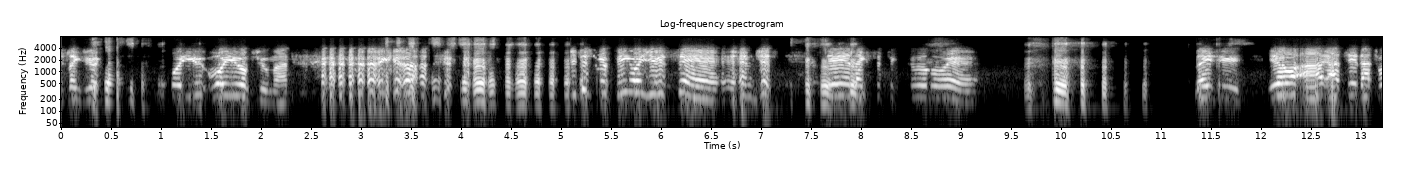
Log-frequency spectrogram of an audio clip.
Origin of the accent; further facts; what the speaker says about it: Middlesbrough, North East England, United Kingdom; accent: northern; moved away; I'm like, no, Middlesbrough.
